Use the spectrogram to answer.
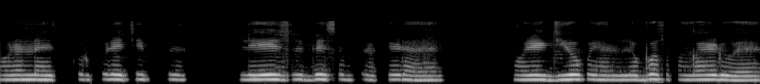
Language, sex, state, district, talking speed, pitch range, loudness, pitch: Rajasthani, male, Rajasthan, Churu, 125 wpm, 210-225 Hz, -24 LUFS, 220 Hz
